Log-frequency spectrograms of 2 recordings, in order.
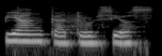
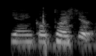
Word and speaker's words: Bianca Turcios: She is 9 years old, and it's pronounced Bianca Turcios. Bianca Turcios. Okay, thank you for telling me.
